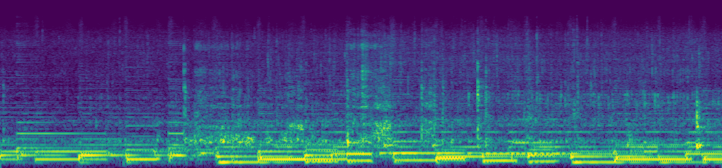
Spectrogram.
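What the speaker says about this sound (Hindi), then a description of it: "अब हम इसमें टमाटर डालेंगे, ये भी हमने चॉप किए हुए हैं" Chopped tomatoes hit a hot pan of cooking garlic for a flower-bud sabzi, giving a steady, close frying sizzle with occasional stirring scrapes, while a steady musical tone runs underneath.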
